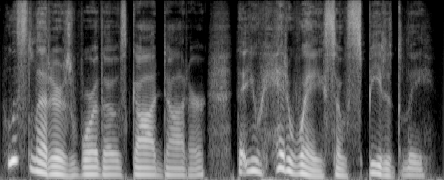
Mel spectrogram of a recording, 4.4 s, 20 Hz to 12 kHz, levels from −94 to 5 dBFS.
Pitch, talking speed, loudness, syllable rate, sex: 145 Hz, 160 wpm, -17 LUFS, 4.9 syllables/s, female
